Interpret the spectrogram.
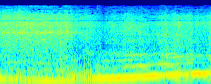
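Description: Lamborghini supercar engine accelerating. A loud drone dips slightly about a second in, then climbs steadily in pitch.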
